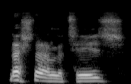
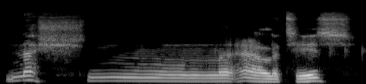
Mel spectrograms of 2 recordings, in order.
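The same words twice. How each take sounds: First: Said in the usual way. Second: "Nationalities" drawn out very slowly, syllable by syllable; sounded out. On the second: Shown as a demonstration. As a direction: spell "Nationalities" out slowly while reading it.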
